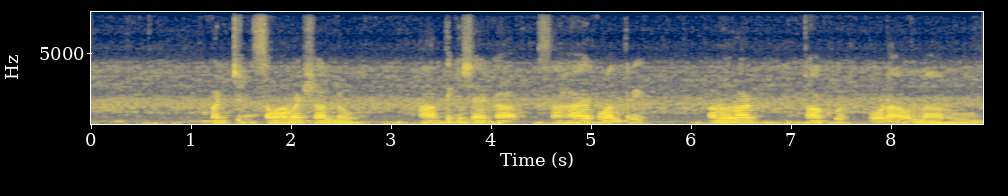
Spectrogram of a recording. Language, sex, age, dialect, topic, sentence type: Telugu, male, 18-24, Central/Coastal, banking, statement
